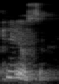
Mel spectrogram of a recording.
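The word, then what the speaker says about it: Filius: 필리우스. F-I-L-I-U-S. F-I-L-I 발음대로 하면 됩니다. 라틴어로. F-I-L-I-U-S.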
